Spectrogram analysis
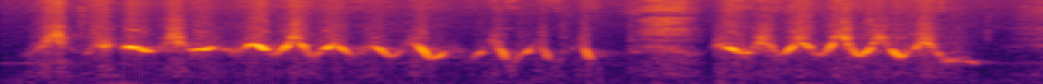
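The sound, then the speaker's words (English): Birds call in quick, warbling bursts, a run of bright chirps, a short pause, then another burst, clear against a quiet outdoor background. No one speaks. “The birds are going.”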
